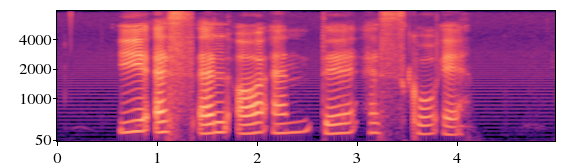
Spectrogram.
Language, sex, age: Norwegian, female, 21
